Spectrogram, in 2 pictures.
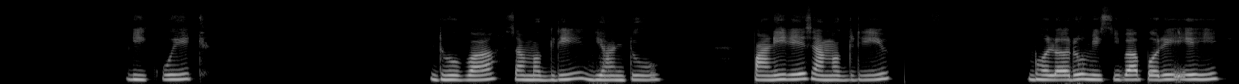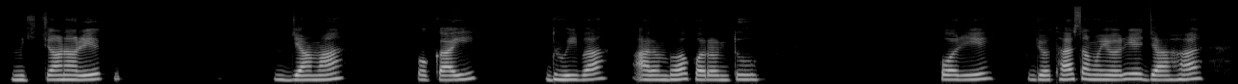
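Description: From 5.87 to 6.09 s, the speech turns rough and grainy for about 120 ms. This is a lost packet rebuilt from error correction. Several packets never arrived. The packet after each one carried a low-bitrate copy, and the decoder played that copy instead. There is no gap, only a coarser, noisier stretch. The same thing happens from 10.57 to 10.83 s, now about 140 ms long. The length fits six or seven lost packets.

At 19.85 s comes a short concealed packet loss. About 40 ms never reached the decoder in time. The receiver extended the last sound to cover the hole, then blended back into the real audio. It comes across as a brief smear or wobble. Right after it, from 19.89 to 19.99 s, a further 60 ms is rebuilt from error correction. That stretch has the same rough, noisy texture.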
